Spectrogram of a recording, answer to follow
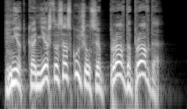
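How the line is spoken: Exclamation. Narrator (Russian): воскликнул он

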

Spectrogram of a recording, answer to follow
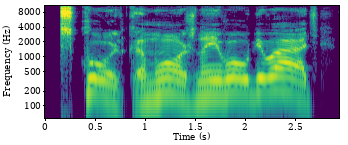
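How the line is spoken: Groaning in unison. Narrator (Russian): в один голос, не сговариваясь, простонали все мы

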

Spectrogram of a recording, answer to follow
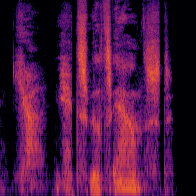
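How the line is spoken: Smiling whisper. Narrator (German): Fräulein Gasteiner lächelnd flüsterte

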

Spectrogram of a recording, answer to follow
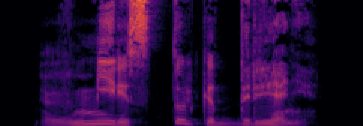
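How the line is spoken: Muttering. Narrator (Russian): пробормотал я

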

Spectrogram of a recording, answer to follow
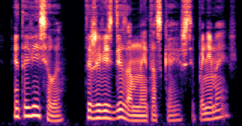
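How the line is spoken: Sweet yet stinging. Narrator (Russian): Ласково говорила, но слова жалили

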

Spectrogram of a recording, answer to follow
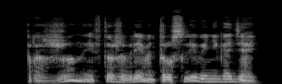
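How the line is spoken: Muttered. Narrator (Russian): пробормотал молодой моряк

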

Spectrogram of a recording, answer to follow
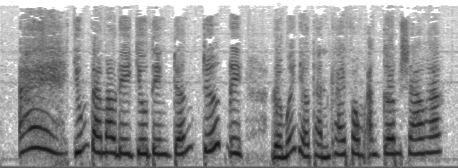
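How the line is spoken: Excited cheerful cry. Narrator (Vietnamese): Nhạc Linh Sang cô reo lên

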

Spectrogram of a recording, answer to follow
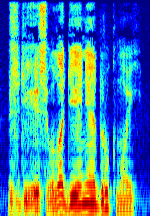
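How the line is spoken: Gentle interruption. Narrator (Russian): мягко прервал его Сварог

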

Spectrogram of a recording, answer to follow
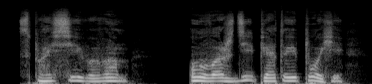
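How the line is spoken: Boy's hoarse rasp. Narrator (Russian): прохрипел мальчик

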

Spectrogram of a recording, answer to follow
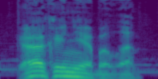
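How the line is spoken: Sighing. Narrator (Russian): вздохнул у него за спиной Гесслер

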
